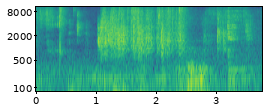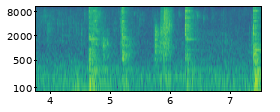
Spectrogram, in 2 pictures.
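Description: Hot oil tempering with asafoetida, curry leaves and dried red chilli pieces sizzles loudly close up, with crackling bursts and pan-stirring scrapes that come and go.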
